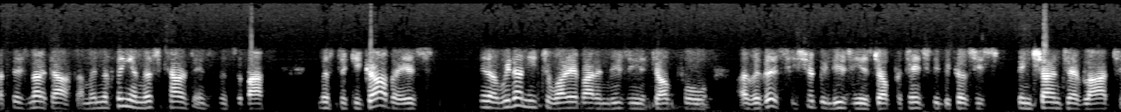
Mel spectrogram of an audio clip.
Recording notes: GUEST (phone)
